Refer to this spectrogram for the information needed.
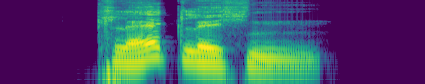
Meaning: inflection of kläglich: 1. strong genitive masculine/neuter singular 2. weak/mixed genitive/dative all-gender singular 3. strong/weak/mixed accusative masculine singular 4. strong dative plural
- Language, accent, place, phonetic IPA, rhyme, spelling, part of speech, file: German, Germany, Berlin, [ˈklɛːklɪçn̩], -ɛːklɪçn̩, kläglichen, adjective, De-kläglichen.ogg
